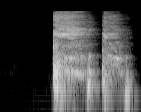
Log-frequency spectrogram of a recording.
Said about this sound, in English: Sorry, I'm choking. I don't know why. Water. I have no idea why I started choking.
